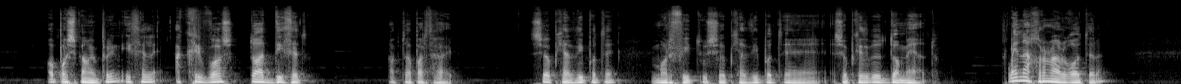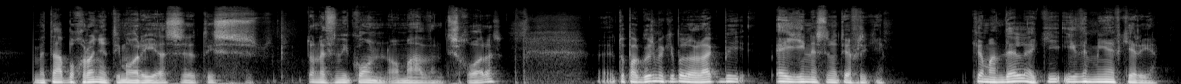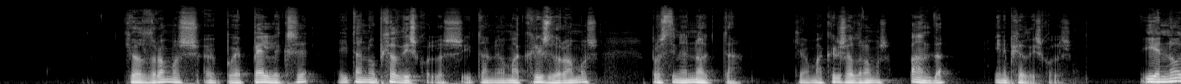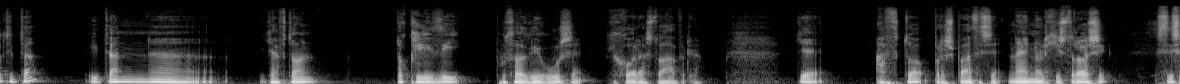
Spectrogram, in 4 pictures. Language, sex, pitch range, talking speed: Greek, male, 85-110 Hz, 115 wpm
